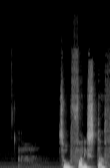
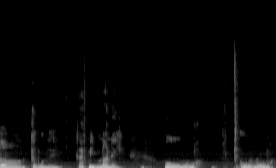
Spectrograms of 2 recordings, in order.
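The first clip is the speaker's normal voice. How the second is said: high put-on voice, giving in; gullible buyer; 6 semitones higher, slower than usual. Fan gives in to the seller, gullible buyer voice. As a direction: cave in with drawn-out mock delight.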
